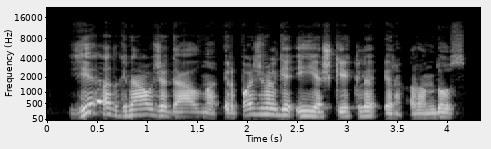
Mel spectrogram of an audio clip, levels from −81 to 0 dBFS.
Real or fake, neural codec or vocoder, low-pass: real; none; 14.4 kHz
